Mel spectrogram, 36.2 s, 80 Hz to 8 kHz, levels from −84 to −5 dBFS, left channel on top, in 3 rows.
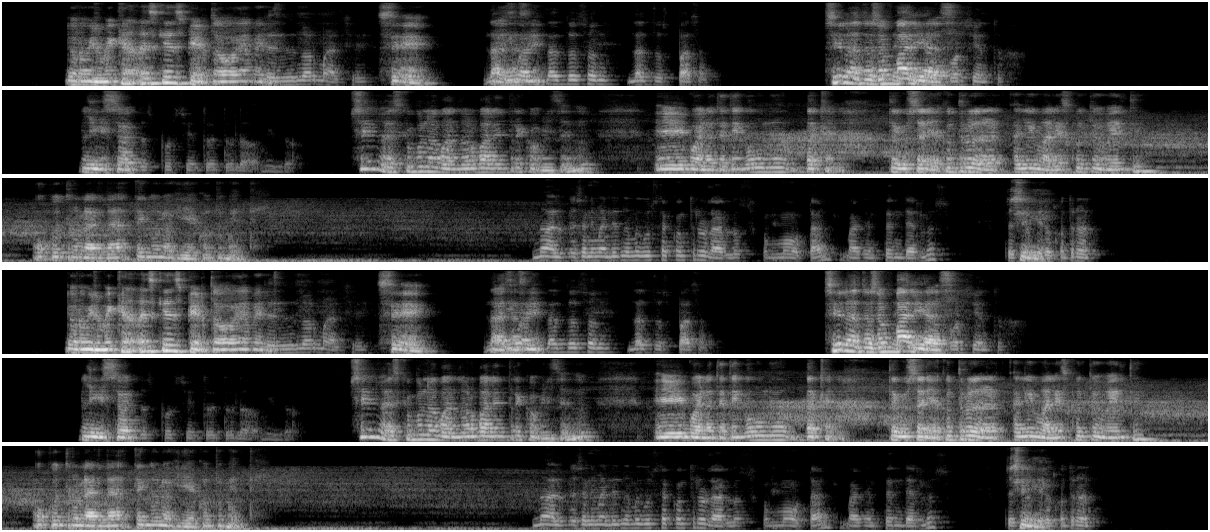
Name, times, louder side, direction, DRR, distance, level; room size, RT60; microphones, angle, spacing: voice 1, 0.6-2.7 3.8-4.3 4.9-5.4 8.2-9.4 12.8-13.4 15.5-23.6 24.4-26.7 34.2-34.6, right 3 dB, 40° right, 1.0 m, -24 dB
voice 2, 2.6-3.7 4.8-7.1 8.9-10.1 13.1-13.4 13.9-15.0 29.4-33.6 34.2-35.0, left 1 dB, 10° left, 0.4 m, -36 dB
sound 1, 17.4-30.7 31.1-31.3, right 2 dB, 80° right, 1.0 m, -43 dB
6.2 x 2.2 x 3.3 m
head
